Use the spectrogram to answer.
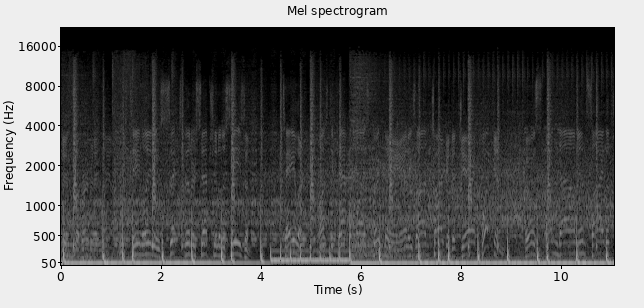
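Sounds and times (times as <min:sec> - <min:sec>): hip-hop music with heavy bass: 0:00.0 - 0:11.0.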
